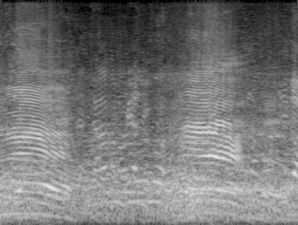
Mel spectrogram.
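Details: Young bull calves at a livestock market in Kushtia, Bangladesh, sold to a farmer: two drawn-out harmonic moos, one early and one near the end, over a busy background of crowd chatter and bargaining voices.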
